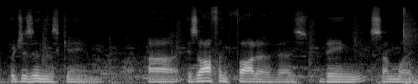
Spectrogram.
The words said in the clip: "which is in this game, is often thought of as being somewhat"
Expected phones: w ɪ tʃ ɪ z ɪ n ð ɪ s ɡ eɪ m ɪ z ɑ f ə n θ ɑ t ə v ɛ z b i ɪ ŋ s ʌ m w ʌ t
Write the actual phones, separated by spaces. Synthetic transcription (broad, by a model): w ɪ tʃ ɪ z ɪ n ð ɪ s ɡ eɪ m ɪ z ɑ f ə n θ ɑ t ə v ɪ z b i ɪ ŋ s ʌ m w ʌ t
